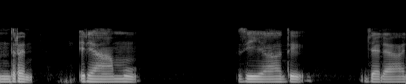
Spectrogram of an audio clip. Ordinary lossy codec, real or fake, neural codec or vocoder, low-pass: none; real; none; 5.4 kHz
